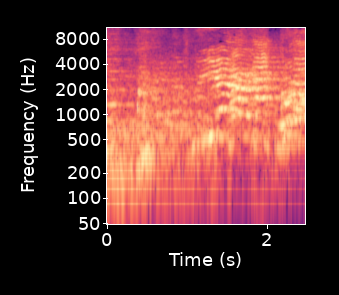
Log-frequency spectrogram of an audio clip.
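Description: Backing music ending early on, then a group of young children's voices rising together about a second in, held and sliding in pitch.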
